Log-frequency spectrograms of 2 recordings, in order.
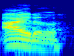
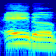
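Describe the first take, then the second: First: The name begins with an 'eye' vowel. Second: The name begins with an 'ah' vowel. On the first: The speaker calls it right. "but it's Ida" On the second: The speaker calls it wrong. "I always pronounce her name Ada"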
